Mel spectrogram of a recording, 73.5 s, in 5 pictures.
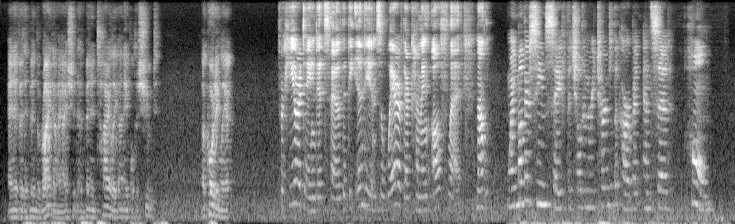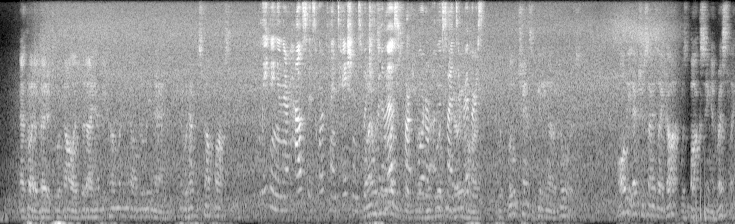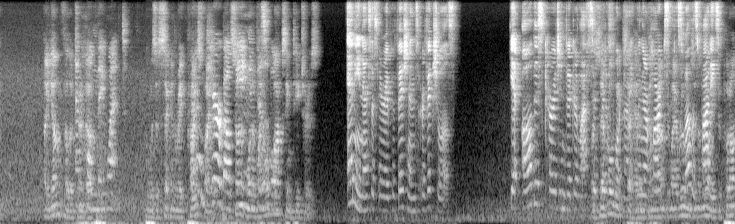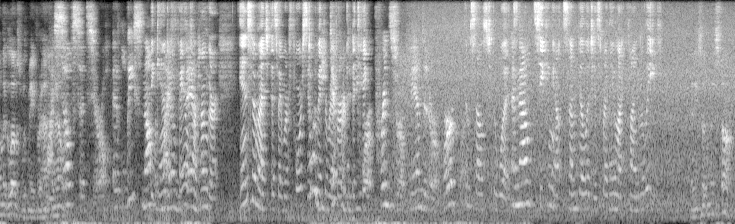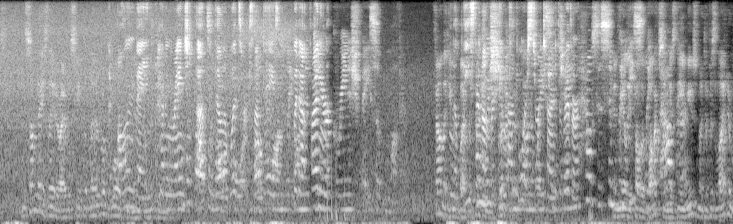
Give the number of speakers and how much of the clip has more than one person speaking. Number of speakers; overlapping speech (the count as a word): three, about 30%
